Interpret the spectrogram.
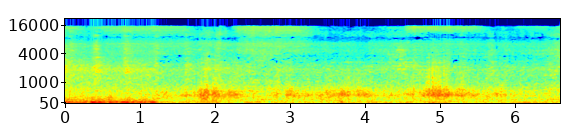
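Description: Freight train cars rolling past: a steady rumble of wheels on the rails with some clacking over joints, heaviest in the first second.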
